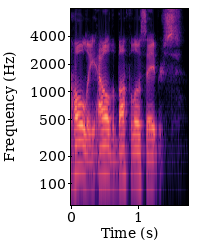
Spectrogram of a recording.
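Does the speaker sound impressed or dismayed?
impressed. It sounds impressed and excited. The team's forwards are great.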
